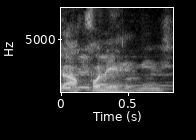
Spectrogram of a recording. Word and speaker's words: axone: akoni, yes akoni, yeah, we call it akoni। The yes, spelling is AXONE, right? Yes. But it should be pronounced as akoni, akoni.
